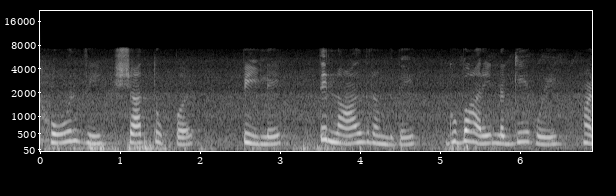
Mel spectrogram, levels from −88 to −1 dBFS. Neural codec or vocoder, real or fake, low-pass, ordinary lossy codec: none; real; 7.2 kHz; none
